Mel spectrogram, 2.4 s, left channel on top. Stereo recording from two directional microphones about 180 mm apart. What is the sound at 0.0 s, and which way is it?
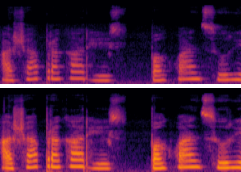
A woman's voice, 40° right (ahead or behind).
